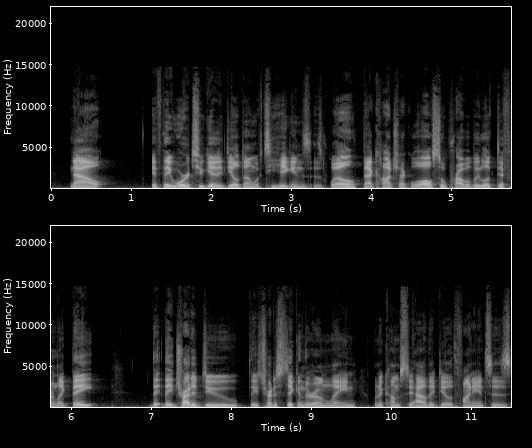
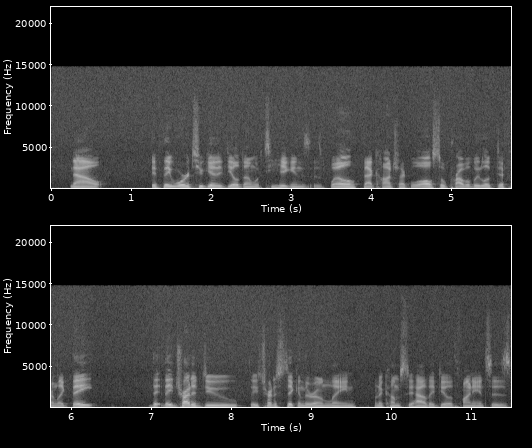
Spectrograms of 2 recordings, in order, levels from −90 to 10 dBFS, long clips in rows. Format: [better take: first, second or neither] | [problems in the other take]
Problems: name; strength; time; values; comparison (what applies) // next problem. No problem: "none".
first | hiss; noticeable; throughout; 15 dB below the speech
